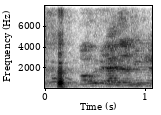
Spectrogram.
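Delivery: short soft chuckle; laugh. Real, not acted. Rabbi amused at his old Thanksgiving class, soft laugh. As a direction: chuckle softly to yourself.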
